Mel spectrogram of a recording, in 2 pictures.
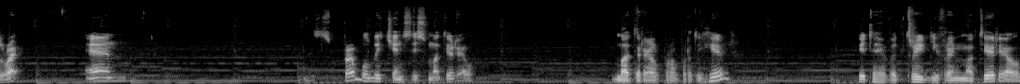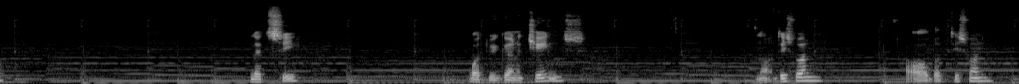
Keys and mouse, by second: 4.1 g, 4.6 Escape.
